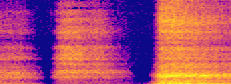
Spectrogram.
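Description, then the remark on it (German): Deep breathing with no talk, a boy breathing in and out to calm himself when stressed: a long breath out, a slow breath in, then a louder, forceful exhale, each a soft airy rush separated by brief pauses. “Und dann atmet er”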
